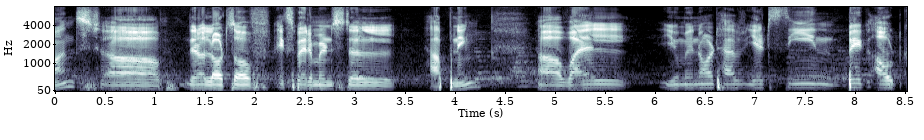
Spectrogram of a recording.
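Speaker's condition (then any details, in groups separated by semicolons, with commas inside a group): No condition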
